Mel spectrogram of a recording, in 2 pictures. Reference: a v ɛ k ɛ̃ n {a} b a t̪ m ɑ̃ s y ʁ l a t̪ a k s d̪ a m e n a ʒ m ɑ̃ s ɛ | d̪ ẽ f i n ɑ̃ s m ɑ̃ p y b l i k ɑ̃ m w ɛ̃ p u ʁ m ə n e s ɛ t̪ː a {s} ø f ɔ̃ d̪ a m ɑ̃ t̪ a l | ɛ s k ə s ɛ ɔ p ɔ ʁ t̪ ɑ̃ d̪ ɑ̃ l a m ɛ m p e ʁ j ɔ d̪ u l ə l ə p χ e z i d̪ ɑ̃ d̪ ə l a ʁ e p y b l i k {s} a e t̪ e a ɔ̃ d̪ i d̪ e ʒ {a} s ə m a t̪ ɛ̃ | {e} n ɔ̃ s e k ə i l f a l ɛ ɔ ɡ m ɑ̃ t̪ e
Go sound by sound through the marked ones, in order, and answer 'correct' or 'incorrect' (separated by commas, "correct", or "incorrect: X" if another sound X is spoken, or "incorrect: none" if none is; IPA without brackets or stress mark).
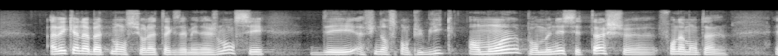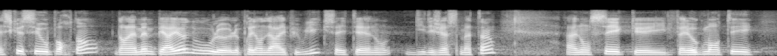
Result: correct, incorrect: ʃ, correct, correct, incorrect: a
